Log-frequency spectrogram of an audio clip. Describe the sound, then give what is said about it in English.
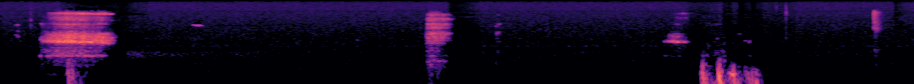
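Deep cleansing breaths are taken during an EMDR therapy session with bilateral tapping: a few slow, airy inhales and exhales separated by long quiet gaps, soft overall, with faint small clicks between them. “while tapping, take a couple of cleansing breaths”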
